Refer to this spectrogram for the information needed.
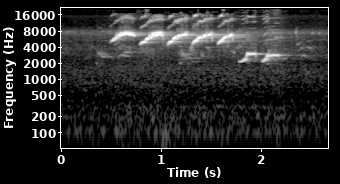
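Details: A brown-chested jungle flycatcher sings in the morning as a lure for its own kind: a series of four high, down-slurred whistles, then two lower short notes to close.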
